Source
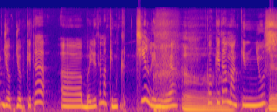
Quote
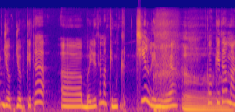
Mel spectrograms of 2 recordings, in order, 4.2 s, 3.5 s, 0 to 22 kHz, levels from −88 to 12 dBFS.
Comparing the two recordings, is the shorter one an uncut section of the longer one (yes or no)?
yes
